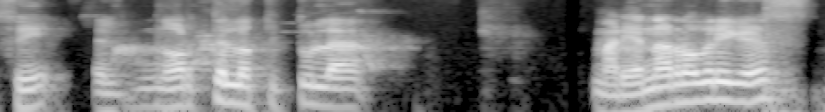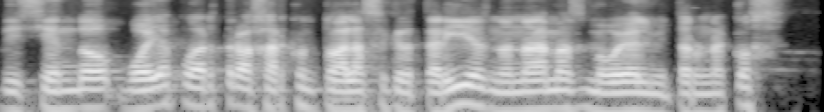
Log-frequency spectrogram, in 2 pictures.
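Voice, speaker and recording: Speaking at a moderate pace with a Mexican accent, a man keeps a medium pitch and fairly even intonation. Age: 40s. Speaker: podcast co-host. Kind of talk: casual chat.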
